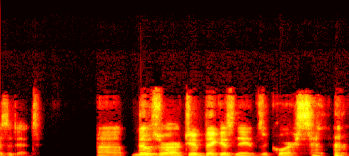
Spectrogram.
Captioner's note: chuckles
